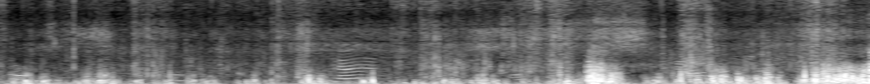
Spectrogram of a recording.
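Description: Gusty wind buffets the microphone outdoors at the Pyramids of Giza, Egypt, a steady rumbling roar with a few sharper gusts, while people talk over it.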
